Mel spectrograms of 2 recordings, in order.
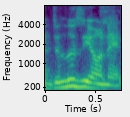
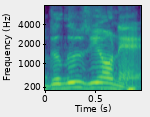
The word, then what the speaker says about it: Delusione: pleasure to be here you say uh de lucione like delusional in Italian yes so delusione I love that uh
